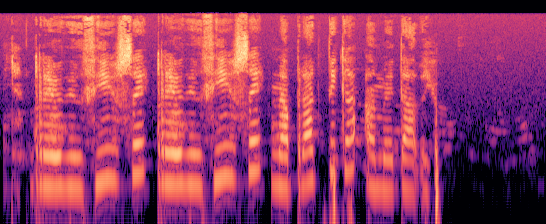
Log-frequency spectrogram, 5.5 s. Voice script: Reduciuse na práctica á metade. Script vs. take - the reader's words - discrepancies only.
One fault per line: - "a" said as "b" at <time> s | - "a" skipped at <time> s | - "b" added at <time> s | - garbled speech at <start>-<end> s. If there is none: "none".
- "reduciuse" added at 1.6 s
